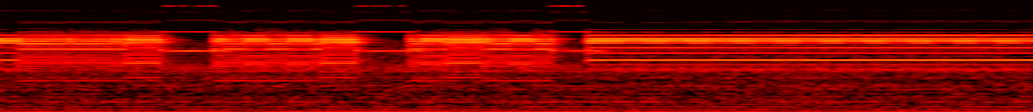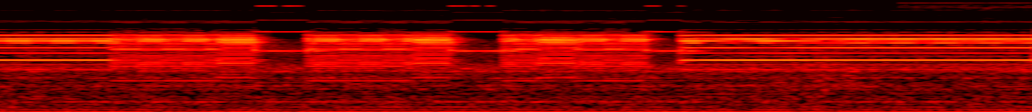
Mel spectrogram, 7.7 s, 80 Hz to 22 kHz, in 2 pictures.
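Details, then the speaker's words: Early Bally solid-state pinball sound board being diagnosed with a logic probe on U4, then U1 pin 11; a high probe tone pulses on and off in steady bursts about once a second: live, healthy signal. "so this one I'm assuming is good and now we're going to check uh you four same thing it's singing away sounds good to me"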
